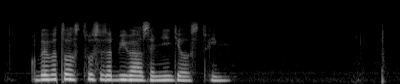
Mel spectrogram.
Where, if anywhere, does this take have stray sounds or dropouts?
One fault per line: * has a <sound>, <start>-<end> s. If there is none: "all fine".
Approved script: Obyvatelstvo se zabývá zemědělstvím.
all fine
